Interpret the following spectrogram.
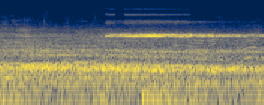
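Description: Sports-hall ambience around a wrestling bout: a steady murmur of distant voices in a large reverberant hall. A thin high-pitched tone starts about a second in and lasts just over a second.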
